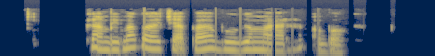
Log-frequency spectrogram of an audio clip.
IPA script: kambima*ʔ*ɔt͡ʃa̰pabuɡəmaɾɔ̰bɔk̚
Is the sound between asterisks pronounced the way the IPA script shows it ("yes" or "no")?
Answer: no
